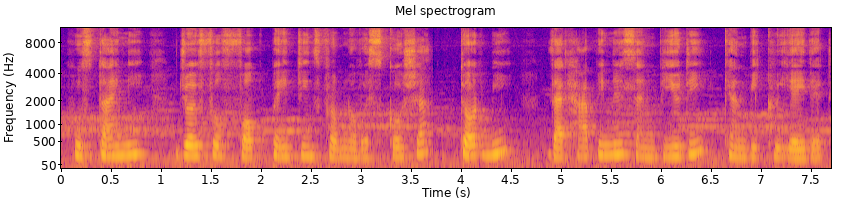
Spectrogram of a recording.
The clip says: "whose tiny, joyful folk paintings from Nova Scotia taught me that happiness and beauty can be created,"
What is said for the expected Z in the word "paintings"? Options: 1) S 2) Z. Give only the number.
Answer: 1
